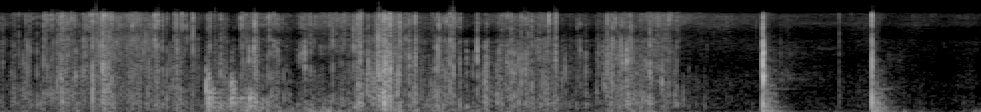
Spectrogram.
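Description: Thin plastic bag crinkling and rustling as it is pulled off a raw slab of meat, for about four seconds. Then two short sharp clicks about half a second apart.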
